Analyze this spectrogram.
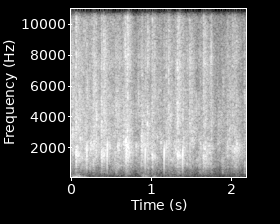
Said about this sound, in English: We can clap for that. We can clap for that. Thank you.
